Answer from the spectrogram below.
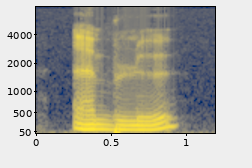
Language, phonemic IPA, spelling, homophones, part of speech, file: French, /blø/, bleu, bleue / bleus / bleues, adjective / noun / interjection, Fr-bleu.ogg
- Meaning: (adjective) 1. blue 2. very rare, underdone; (noun) 1. the color blue 2. blue cheese 3. rookie, new recruit, raw recruit 4. bruise 5. billiard chalk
